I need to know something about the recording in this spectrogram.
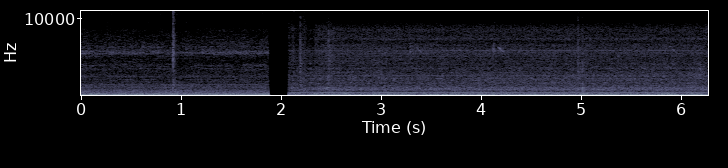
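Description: Steady low rumble of engine and road noise heard from inside a vehicle's cabin. It cuts out completely for a moment about two seconds in, then resumes with a faint steady hum over it.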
